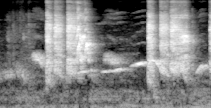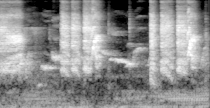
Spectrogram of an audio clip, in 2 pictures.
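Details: Murai Aceh, the white-rumped shama with a long tail, giving loud harsh rasping bursts about once a second, with short whistled notes between them and a faint low hum underneath.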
